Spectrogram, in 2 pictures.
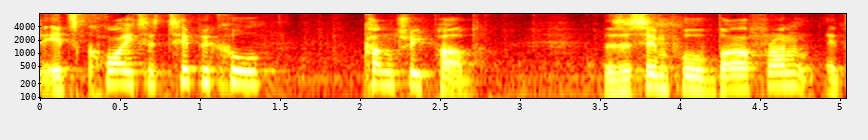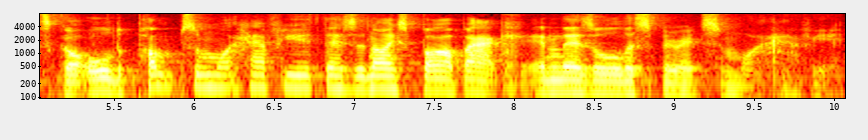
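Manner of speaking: ordinary delivery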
